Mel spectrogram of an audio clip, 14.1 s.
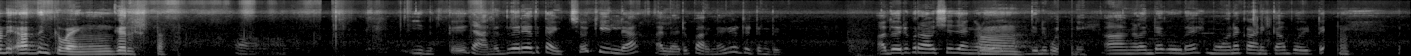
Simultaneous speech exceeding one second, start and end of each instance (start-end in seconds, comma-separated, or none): none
